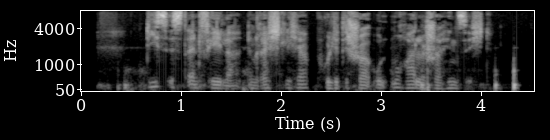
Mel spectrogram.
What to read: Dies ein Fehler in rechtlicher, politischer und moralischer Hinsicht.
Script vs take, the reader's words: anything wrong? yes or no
yes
